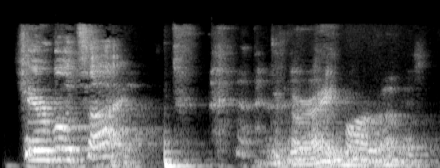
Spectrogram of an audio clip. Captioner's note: committee chattering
